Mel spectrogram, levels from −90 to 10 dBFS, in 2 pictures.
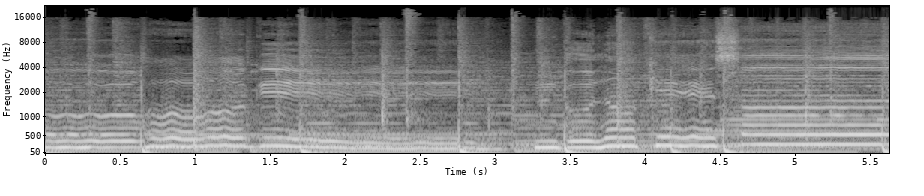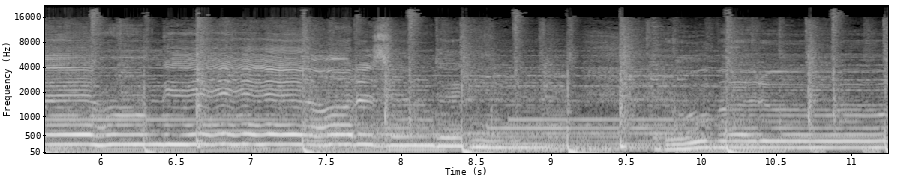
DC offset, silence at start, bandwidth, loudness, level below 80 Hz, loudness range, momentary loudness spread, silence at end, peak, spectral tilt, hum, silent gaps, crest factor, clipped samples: under 0.1%; 0 s; over 20 kHz; -8 LUFS; -18 dBFS; 2 LU; 5 LU; 0 s; 0 dBFS; -6 dB/octave; none; none; 6 dB; 1%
